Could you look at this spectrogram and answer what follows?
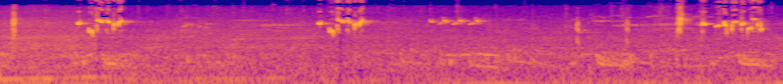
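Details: Male common bulbul singing to coax silent wild bulbuls into song and mating. Short bright whistled bursts come roughly every three seconds, with soft trilled notes between, over a constant low background rumble.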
